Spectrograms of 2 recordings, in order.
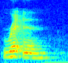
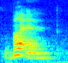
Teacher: sometimes if there is a double T, the T might actually be glottalized in American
